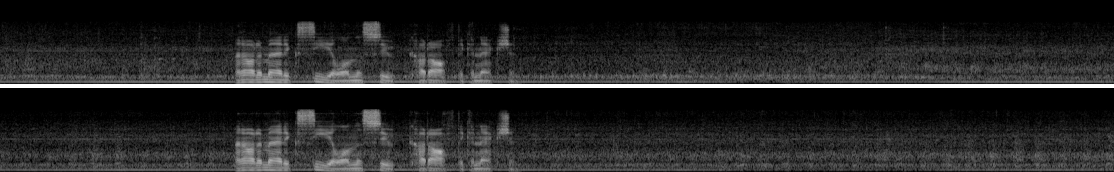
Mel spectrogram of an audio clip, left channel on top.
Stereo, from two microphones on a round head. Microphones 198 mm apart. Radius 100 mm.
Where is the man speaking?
35° right (ahead or behind).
